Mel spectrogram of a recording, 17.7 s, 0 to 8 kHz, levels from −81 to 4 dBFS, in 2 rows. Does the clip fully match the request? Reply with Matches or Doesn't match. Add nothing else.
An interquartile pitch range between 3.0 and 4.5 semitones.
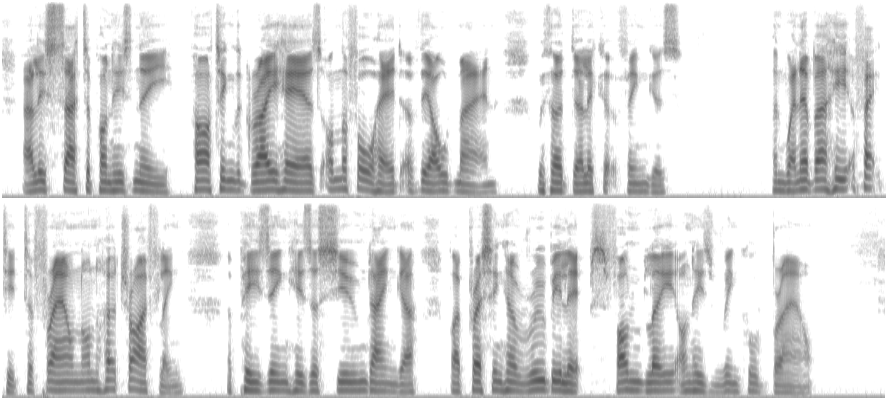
Doesn't match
